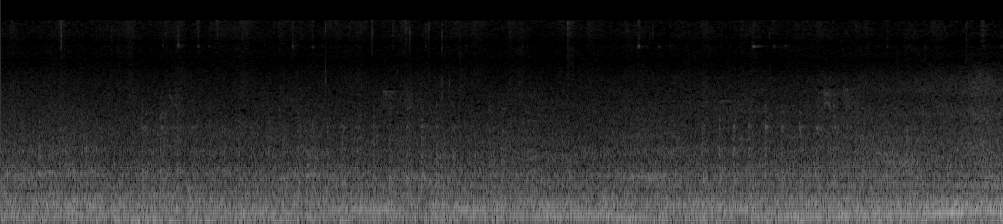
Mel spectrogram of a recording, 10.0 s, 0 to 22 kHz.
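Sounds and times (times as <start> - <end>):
street traffic hum: 0.0 - 10.0.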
